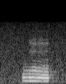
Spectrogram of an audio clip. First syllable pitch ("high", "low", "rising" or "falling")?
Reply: low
